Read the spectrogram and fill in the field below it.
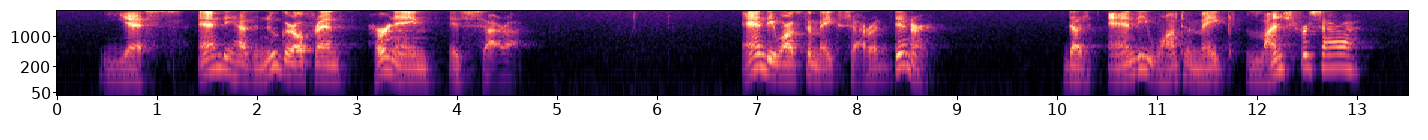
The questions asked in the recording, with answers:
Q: Does Andy want to make lunch for Sarah?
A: No, not lunch. Andy does not want to make lunch for Sarah.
